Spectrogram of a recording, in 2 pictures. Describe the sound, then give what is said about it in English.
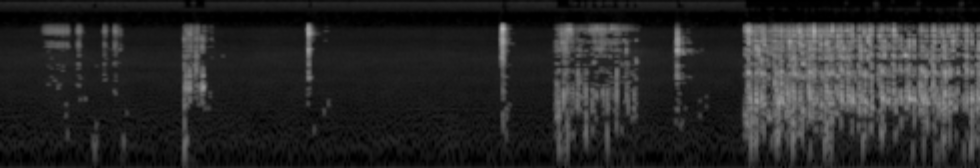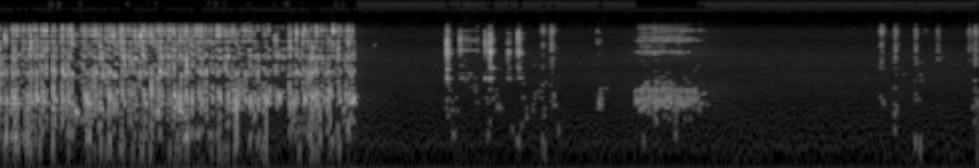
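A few sharp lighter clicks, then about six seconds of loud, steady bong water bubbling as someone takes a hit of grape shine marijuana, followed by a scattering of short coughs and breathy sounds. “If you hear click, click, bubble, bubble, or cough, cough, grow the fuck up.”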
